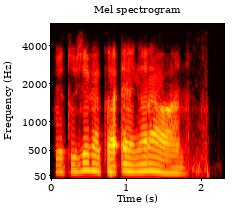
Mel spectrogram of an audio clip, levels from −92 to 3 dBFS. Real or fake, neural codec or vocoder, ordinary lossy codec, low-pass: real; none; Opus, 16 kbps; 5.4 kHz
